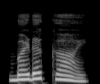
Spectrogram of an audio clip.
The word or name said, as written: ಭಟ್ಟಗೆಯಿ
